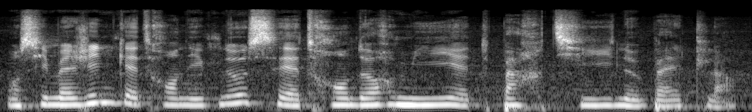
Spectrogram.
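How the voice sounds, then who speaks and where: A woman hypnotherapist giving a calm, explanatory public talk and answering audience questions at a fair. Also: mid-range voice, moderate pace, a little hiss or hum.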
